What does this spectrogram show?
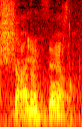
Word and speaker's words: Schadenfreude: Yes, you almost pronounced it right. Schadenfreude.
